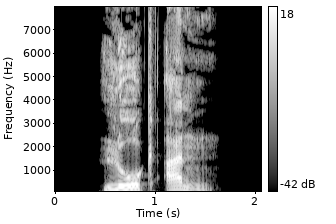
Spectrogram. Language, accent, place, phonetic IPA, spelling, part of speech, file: German, Germany, Berlin, [ˌloːk ˈan], log an, verb, De-log an.ogg
- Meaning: first/third-person singular preterite of anlügen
